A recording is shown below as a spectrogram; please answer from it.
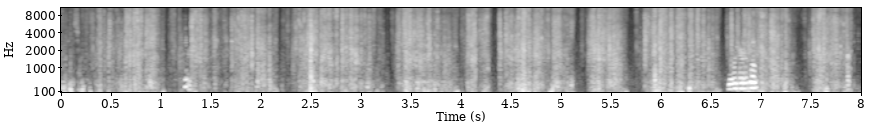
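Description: Newspaper being crumpled and stuffed by hand into the gaps around a box inside a cardboard shipping box: a run of paper crinkling and rustling, broken by short pauses.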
